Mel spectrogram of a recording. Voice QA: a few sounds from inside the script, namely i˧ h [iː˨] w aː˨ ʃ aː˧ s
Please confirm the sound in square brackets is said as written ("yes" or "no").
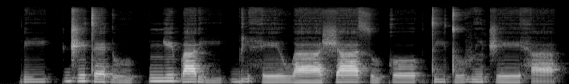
no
